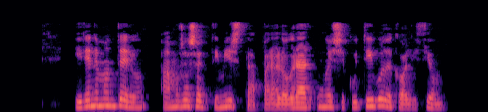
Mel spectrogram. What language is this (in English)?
Galician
